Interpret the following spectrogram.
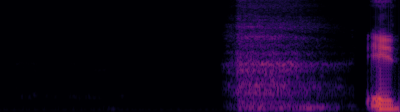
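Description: Near silence, then about a second in a man takes one audible breath close to the microphone, lasting under a second, just before he speaks again.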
